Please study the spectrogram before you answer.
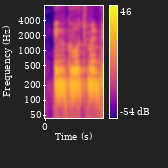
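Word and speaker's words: encroachment: crow ए सी एच सी एच को पढ़ना है चा और ए का उच्चारण नहीं करना तो मीनिंग बन गई हमारी इन क्रोच मेंट एनक्रो मेंट इक्रो मेंट एंक्रोचमेंट का मतलब होता है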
